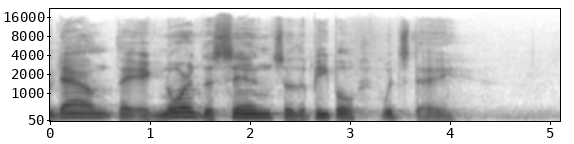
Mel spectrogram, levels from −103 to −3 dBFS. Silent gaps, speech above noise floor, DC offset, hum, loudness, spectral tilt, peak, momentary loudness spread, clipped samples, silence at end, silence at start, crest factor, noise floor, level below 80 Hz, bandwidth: none; 36 dB; under 0.1%; none; -29 LUFS; -5 dB/octave; -10 dBFS; 13 LU; under 0.1%; 1.1 s; 0 s; 18 dB; -65 dBFS; -72 dBFS; 18.5 kHz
